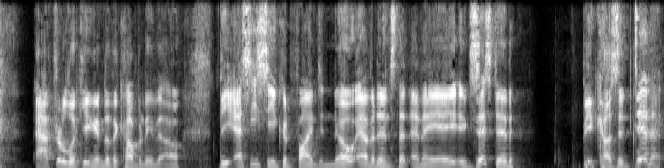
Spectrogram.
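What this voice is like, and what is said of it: Usual voice. Nothing is said of it.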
